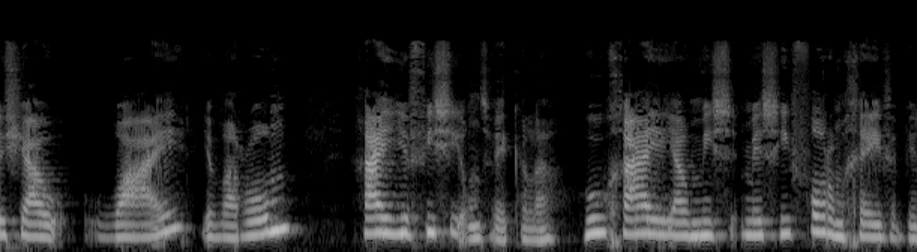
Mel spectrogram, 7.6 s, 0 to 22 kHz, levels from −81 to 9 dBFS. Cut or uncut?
uncut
